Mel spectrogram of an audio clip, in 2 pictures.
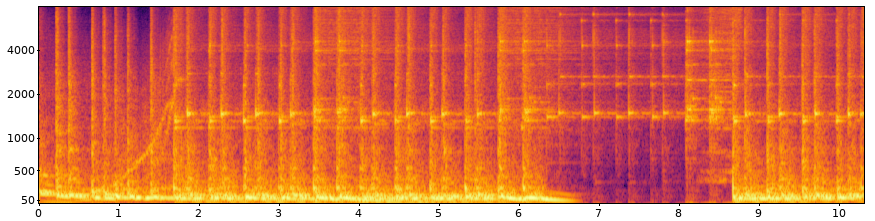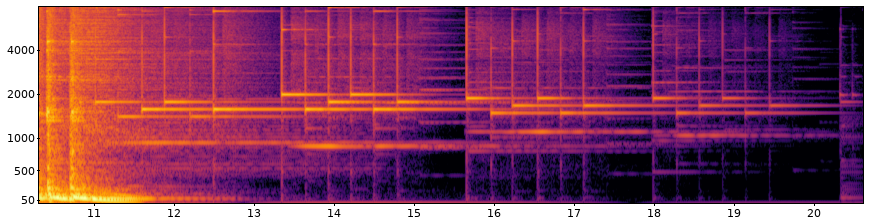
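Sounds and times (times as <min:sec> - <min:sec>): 
drums: 0:00.0 - 0:07.1, 0:07.8 - 0:12.1.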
